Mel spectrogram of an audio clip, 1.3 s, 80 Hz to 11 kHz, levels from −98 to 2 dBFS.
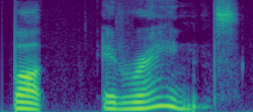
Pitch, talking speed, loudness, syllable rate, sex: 195 Hz, 140 wpm, -18 LUFS, 3.3 syllables/s, female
